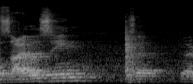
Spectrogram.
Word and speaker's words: xylazine: So my understanding one group got a drug called xylazine. Is that did I pronounce that right?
